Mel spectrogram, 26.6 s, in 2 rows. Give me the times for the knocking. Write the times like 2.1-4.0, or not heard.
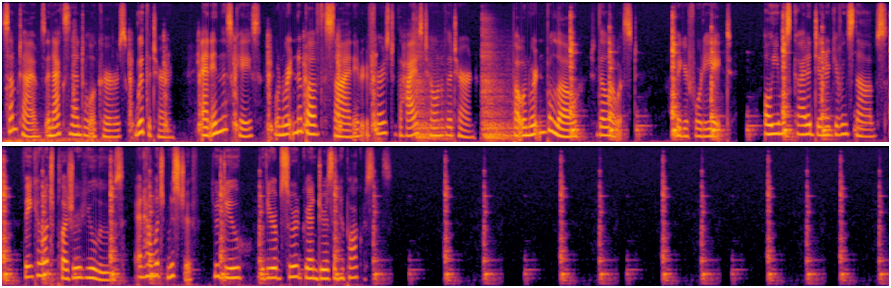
not heard.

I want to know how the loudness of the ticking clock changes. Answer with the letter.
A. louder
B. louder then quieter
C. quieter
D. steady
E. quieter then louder
B.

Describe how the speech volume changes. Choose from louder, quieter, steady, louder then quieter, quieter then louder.
steady.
